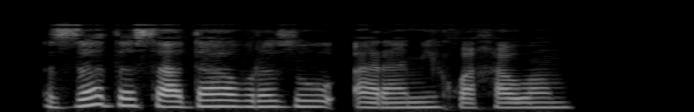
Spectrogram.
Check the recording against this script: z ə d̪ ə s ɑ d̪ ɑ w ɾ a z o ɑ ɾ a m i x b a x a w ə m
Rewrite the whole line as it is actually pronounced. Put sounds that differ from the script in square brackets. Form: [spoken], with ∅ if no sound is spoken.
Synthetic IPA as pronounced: z ə d̪ ə s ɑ d̪ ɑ w ɾ a z o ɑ ɾ [ɑ] m i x [w] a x a w ə m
